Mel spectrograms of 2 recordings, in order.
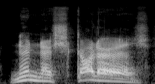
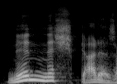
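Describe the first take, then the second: First: Slow, tight mock-mad growl; through gritted teeth. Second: Said in the usual way. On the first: Shown as a demonstration. Teacher shows how to say "I'm mad", through gritted teeth. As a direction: squeeze it out slowly between gritted teeth. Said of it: "say between grit teeth". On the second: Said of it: "something you can say between grit teeth".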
